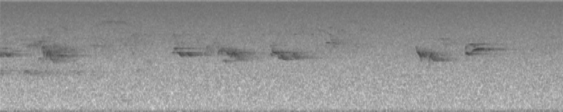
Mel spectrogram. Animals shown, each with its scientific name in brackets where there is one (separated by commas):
American Crow (Corvus brachyrhynchos), American Robin (Turdus migratorius), Red-eyed Vireo (Vireo olivaceus)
